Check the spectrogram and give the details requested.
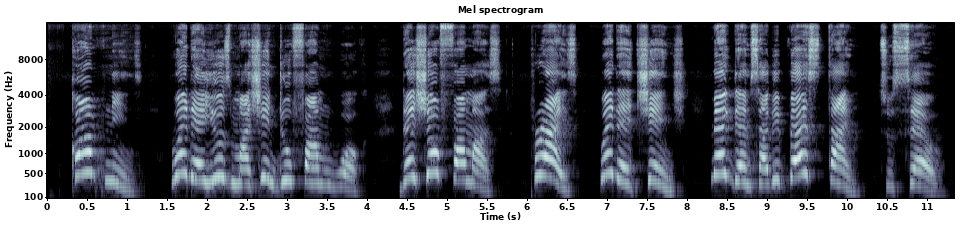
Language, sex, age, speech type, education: Nigerian Pidgin, female, 30-45, spontaneous, tertiary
